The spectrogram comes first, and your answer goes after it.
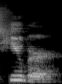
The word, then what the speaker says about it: Huber: It's Huber. It's I always pronounce it Huber. My family pronounces it Huber. Okay. It should be Huber. What is that? Was that French? It's German. I'm not very German at all.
